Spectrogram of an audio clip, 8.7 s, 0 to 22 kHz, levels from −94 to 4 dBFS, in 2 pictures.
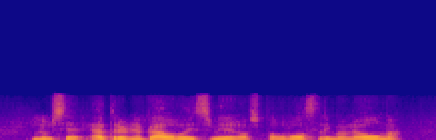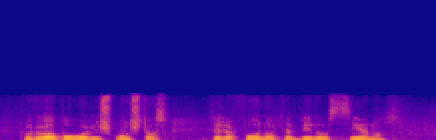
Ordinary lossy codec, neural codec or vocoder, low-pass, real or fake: MP3, 64 kbps; codec, 16 kHz, 0.5 kbps, X-Codec, HuBERT features, trained on LibriSpeech; 7.2 kHz; fake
